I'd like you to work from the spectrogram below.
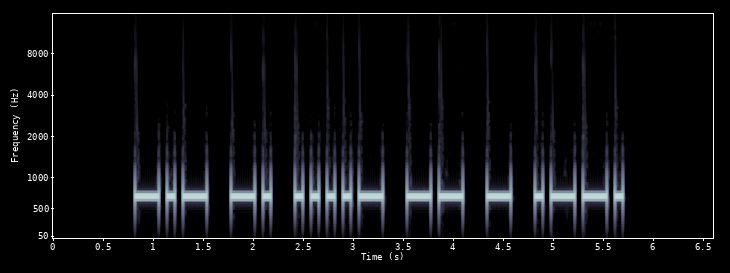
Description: Morse code, heard as a keyed tone, about 15 wpm, 700 Hz. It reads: KN4MTP
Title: USA Call Signs - 6 Characters - Repeated 3x - 15wpm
